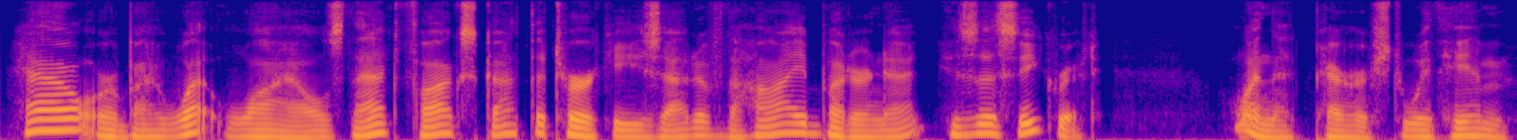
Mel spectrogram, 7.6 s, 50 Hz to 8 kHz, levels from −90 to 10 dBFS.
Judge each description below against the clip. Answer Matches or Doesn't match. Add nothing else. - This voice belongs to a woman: Doesn't match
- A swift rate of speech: Doesn't match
